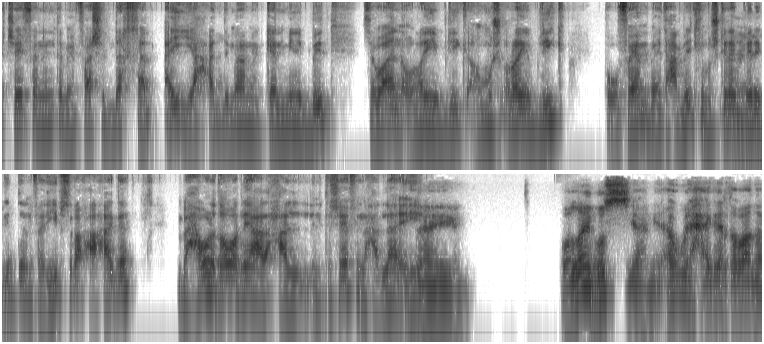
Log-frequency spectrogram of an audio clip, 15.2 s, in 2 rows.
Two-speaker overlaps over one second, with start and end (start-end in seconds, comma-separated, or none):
none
